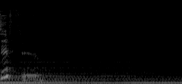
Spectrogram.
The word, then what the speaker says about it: Sifu: still says seafood sifu it's sifu i've been saying it wrong okay the game is called sifu not seafood got it cash was coming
